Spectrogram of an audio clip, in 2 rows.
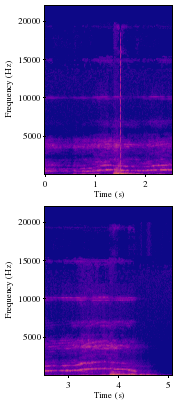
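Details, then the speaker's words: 1971 GMC electric truck with Lexus GS450H transmission, input shaft locked, spinning MG2 only, unloaded wheels, trans fluid pump disconnected: clean motor whine rising and easing, soft clunks at start and stop; normal unloaded spin. "Okay, I think that's as normal as it's going to sound."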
